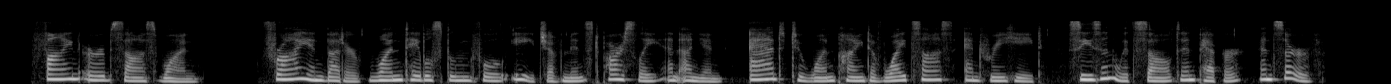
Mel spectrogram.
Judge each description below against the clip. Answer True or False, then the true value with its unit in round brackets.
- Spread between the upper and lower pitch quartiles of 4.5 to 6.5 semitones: True (5.5 semitones)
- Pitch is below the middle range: False (180 Hz)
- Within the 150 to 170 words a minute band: False (135 wpm)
